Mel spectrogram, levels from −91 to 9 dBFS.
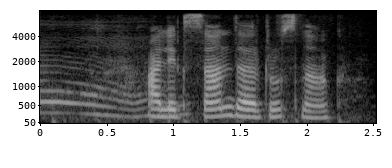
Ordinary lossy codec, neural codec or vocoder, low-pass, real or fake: AAC, 48 kbps; none; 7.2 kHz; real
